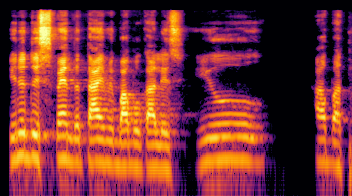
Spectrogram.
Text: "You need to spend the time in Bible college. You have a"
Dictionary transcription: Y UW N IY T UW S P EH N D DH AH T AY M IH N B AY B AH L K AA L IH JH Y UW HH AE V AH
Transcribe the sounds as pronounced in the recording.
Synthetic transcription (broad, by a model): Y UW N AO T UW S P EH N D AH T AY M IH N B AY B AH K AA L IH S Y UW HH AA B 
